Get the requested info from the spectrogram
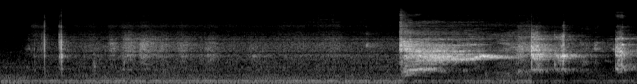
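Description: Tinny audio of a dance video played back through a phone's small speaker, with little bass. It is faint for about four seconds, with two light clicks early on, then turns much louder and harsher for the last two seconds.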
